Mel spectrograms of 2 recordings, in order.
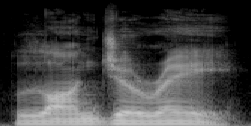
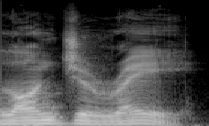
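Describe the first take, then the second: Both takes have the same delivery.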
